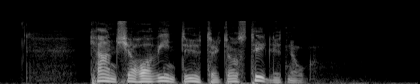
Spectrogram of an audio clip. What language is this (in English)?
Swedish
